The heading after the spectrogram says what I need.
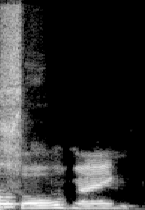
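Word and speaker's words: Solvang: We're from Soul Vang. Soul Vang, California.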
